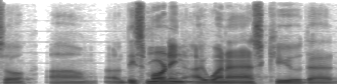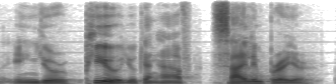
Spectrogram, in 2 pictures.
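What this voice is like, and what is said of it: Strong non-native accent. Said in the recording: “my strong accent”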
